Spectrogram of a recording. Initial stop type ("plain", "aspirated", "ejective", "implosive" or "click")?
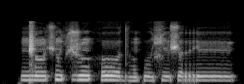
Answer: click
